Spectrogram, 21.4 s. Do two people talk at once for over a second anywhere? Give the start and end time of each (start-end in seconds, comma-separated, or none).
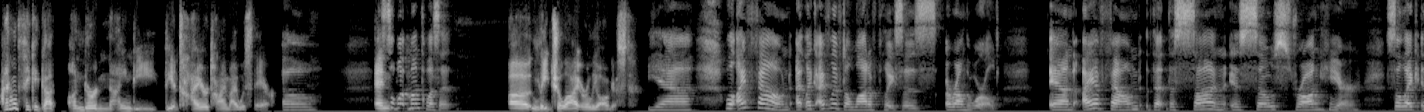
none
